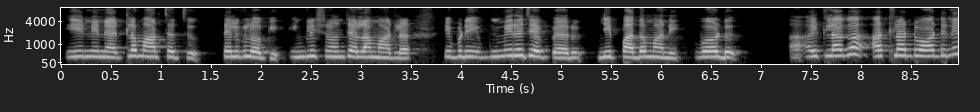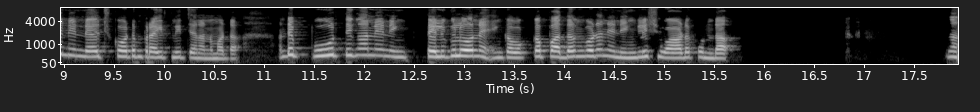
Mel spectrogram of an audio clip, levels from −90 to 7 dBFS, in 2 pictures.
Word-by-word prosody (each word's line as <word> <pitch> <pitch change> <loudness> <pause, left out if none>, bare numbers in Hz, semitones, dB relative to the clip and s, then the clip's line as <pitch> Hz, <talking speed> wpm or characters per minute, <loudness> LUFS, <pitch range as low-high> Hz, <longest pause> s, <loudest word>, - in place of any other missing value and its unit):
ఈ - - +1 0.2
నేను 280 -1 +1
ఎట్లా 310 +5 +1
మార్చొచ్చు 275 - -1 0.3
తెలుగులోకి. 275 -6 +1 0.2
ఇంగ్లీష్‌లో 285 +1 -3
నుంచి 275 +2 -1
ఎలా 270 0 +4
మాట్లాడ 235 -2 -1 0.4
ఇప్పుడు 285 +1 -2
ఇవి 270 +2 -6
మీరే 335 +1 +4
చెప్పారు. 245 -4 +2 0.3
ఈ - - 0 0.2
పదం 275 +2 +4
అని. 235 -3 -2 0.3
వర్డ్. 275 -2 +4 0.7
ఆహ్, - - -9
ఇట్లాగా 320 +5 +3 0.2
అట్లాంటి 330 +1 +1
వాటిని 325 +5 0
నేను 330 -3 -5
నేర్చుకోవటం 285 +1 -1
ప్రయత్నిచ్చానన్నమాట. 240 -5 -4 0.5
అంటే 330 +6 +2 0.2
పూర్తిగా 350 +2 0
ఇం 350 - -8
నేను 320 -2 -4
ఇంకా 265 -1 -8 0.2
తెలుగులోనే 305 +1 +5
ఇంకా. 245 +1 -3
ఒక్క 240 +4 -4 0.2
పదం 280 +1 +3
గూడా 305 +2 +2
నేను 270 -4 -3
ఇంగ్లీష్ 280 +4 -3
వాడకుండా. 235 -1 0 2.3
ఆ! 270 - 0
280 Hz, 125 wpm, -23 LUFS, 255-305 Hz, 2.3 s, తెలుగులోనే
